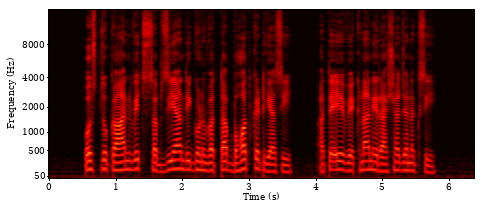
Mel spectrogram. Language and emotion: Punjabi, sad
